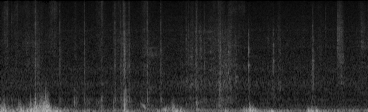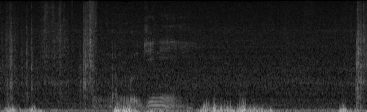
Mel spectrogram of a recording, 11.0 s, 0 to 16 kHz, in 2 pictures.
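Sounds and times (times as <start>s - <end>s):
plastic and card clicks and rustles: 0.0s - 7.0s, 10.8s - 11.0s.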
